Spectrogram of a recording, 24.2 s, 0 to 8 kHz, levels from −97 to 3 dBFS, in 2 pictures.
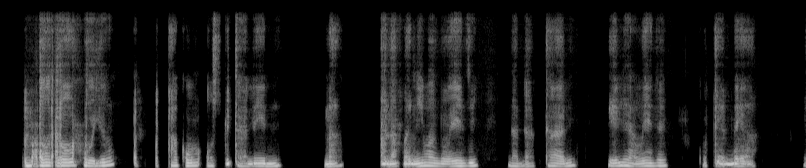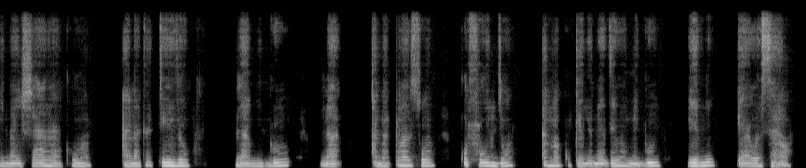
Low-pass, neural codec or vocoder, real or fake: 7.2 kHz; codec, 24 kHz, 1 kbps, SNAC; fake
